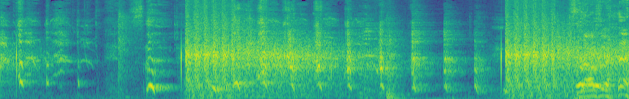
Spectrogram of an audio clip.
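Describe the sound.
Rapid gunfire as a shooter keeps firing into a dead body: long, loud bursts of automatic fire that repeat in waves, mixed with talking and laughter.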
